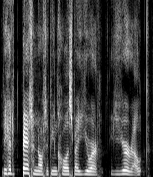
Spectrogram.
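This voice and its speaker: A woman's voice: mid-range voice, steady tone, normal speed, dark tone, no echo, studio quality, lightly acted. A woman playing a stern, haughty vampire leader in an audio drama, formal, guarded and imperious in her speech. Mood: stern, suspicious.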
